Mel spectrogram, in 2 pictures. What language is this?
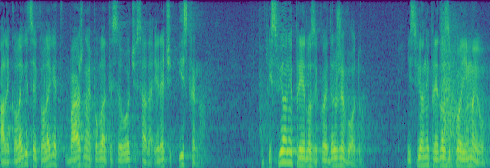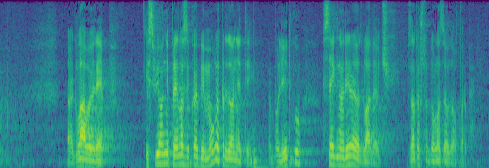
Croatian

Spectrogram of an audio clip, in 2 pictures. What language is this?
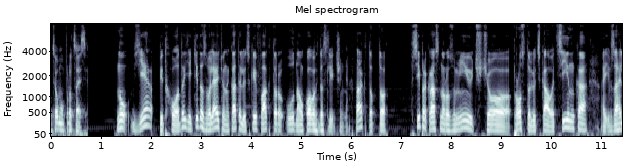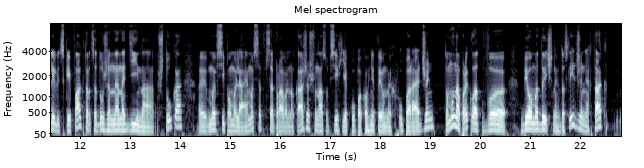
Ukrainian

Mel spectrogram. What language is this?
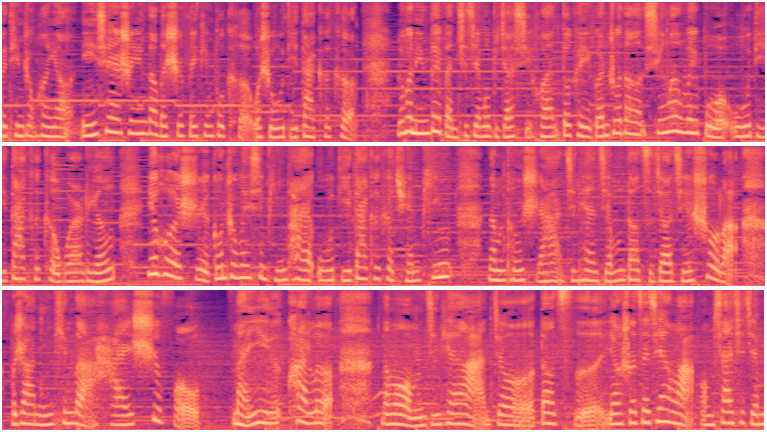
Chinese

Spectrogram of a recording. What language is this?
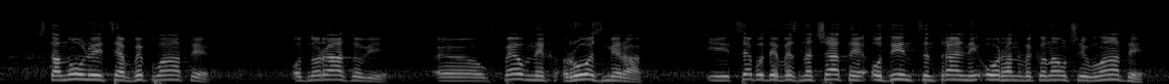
Ukrainian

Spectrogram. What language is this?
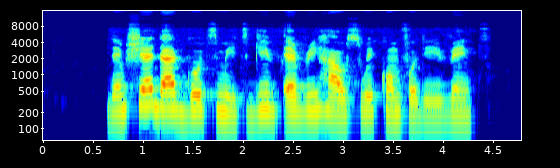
Nigerian Pidgin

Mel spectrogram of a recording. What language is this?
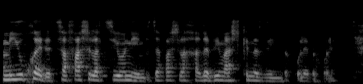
Hebrew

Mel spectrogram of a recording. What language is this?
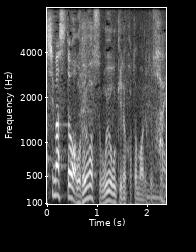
Japanese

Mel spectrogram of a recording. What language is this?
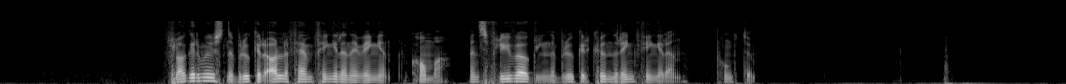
Norwegian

